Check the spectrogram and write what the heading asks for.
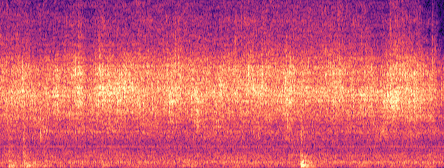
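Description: Kitchen faucet running a steady stream of water into a sink. A sharp knock about three seconds in.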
